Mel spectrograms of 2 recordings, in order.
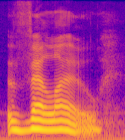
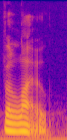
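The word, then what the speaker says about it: Veilleux: So, Jeanne Velo, and I might be saying this wrong, it's V-E-I-L-L-E-U-X, Velo. I'm going to go with Velo.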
